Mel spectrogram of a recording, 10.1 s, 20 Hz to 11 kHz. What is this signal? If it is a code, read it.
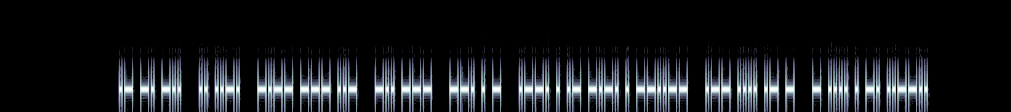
Morse code, heard as a keyed tone, about 44 wpm, 700 Hz. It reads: AND IF YOU DO GET PEACE, WHAT THEN?
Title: Sentences from Top 1500 Words 45wpm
